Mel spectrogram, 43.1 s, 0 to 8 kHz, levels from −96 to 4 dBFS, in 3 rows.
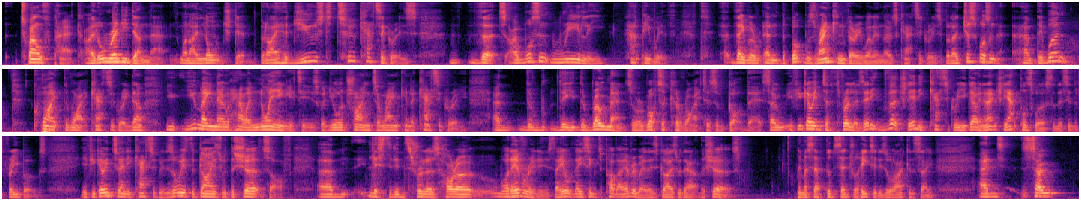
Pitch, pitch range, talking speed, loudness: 120 Hz, 110-140 Hz, 200 wpm, -20 LUFS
